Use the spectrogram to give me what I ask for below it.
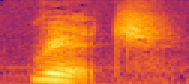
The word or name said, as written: rich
